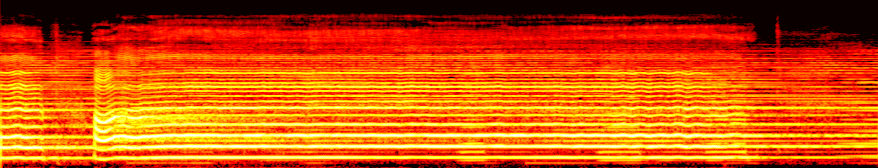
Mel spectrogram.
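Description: Odissi classical song: a singer holds one long note with a slight waver, starting about a second in and fading near the end. Beneath it run a steady drone and short, soft low instrumental notes.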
